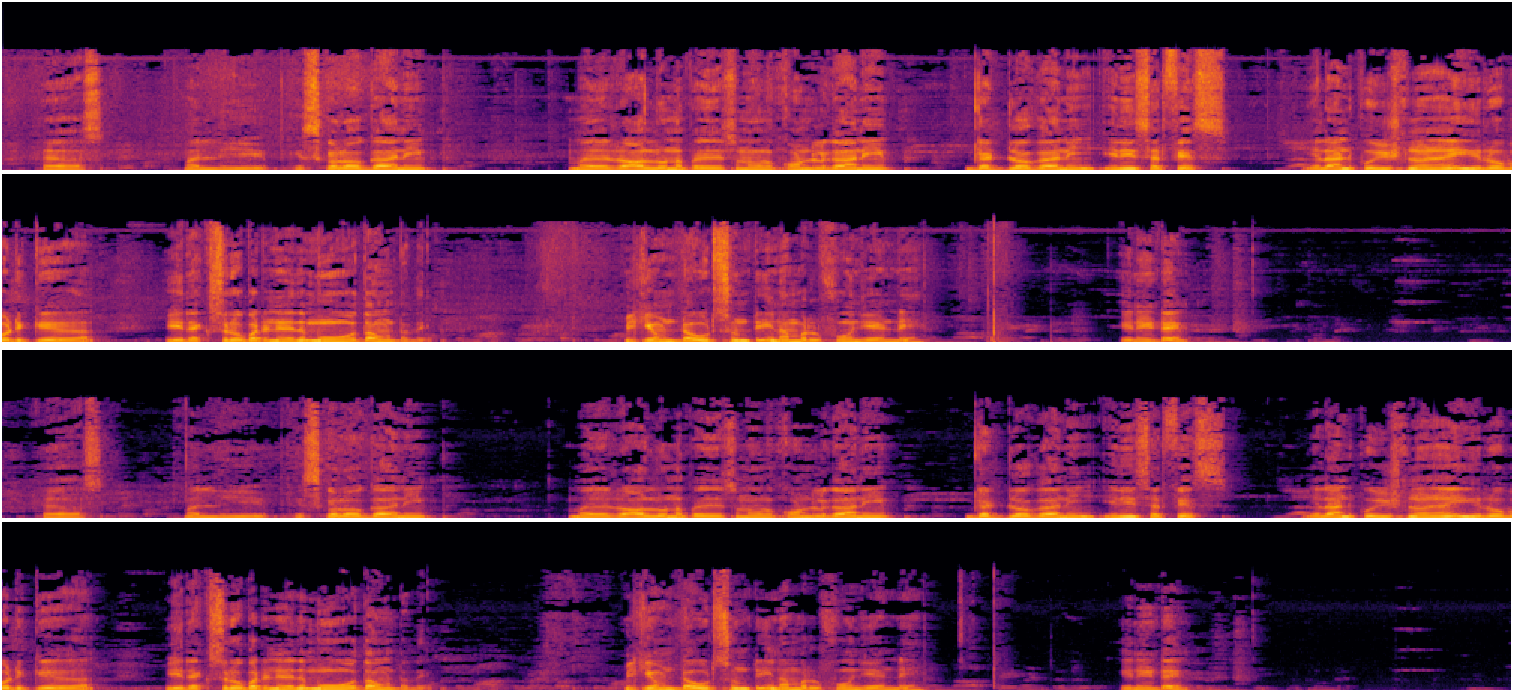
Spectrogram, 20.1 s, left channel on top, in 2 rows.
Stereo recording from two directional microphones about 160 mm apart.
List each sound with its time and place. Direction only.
0.2 s speech: centre (ahead or behind)
14.2 s speech: 15° right (ahead or behind)
17.5 s speech: 5° right (ahead or behind)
